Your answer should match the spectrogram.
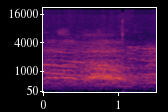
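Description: Crowd cheering at an Open U17 Germany versus Sweden youth match, a broad sustained roar of voices that swells and then eases, with commentary over it.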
